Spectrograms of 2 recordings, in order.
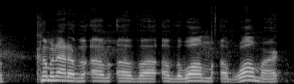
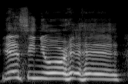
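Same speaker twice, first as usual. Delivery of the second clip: higher, hammed-up servile waiter voice; mock resort worker; 7 semitones higher than usual. Mocking the worker who serves drunk tourists, higher. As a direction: play the worker cleaning up after drunks.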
